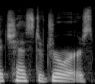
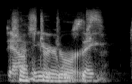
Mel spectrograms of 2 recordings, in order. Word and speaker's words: chest of drawers: I'd say a chest of drawers, but you guys say Chester drawers.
